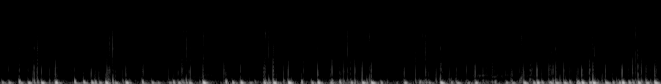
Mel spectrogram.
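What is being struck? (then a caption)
Soft foam squishy toy. A hand-sized, soft, solid foam pizza-slice squishy toy with a face, held close, is tapped and scratched with long glittery acrylic nails. Rapid, dull, muffled low thumps come in a dense, irregular stream, with faint brighter scratchy ticks over them. Each tap dies away almost instantly in the soft foam.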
